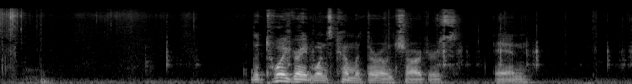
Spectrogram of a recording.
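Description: Small plastic parts click and rattle as they are handled.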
